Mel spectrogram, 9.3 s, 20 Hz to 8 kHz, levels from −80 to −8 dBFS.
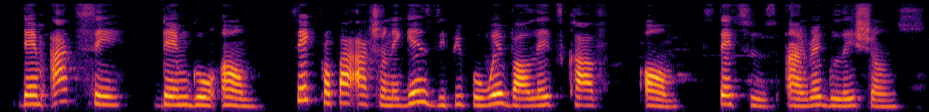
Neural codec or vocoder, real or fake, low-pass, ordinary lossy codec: none; real; 7.2 kHz; AAC, 32 kbps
